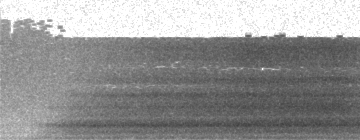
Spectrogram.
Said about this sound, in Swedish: Bara följ med din egen andning. Andas in.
